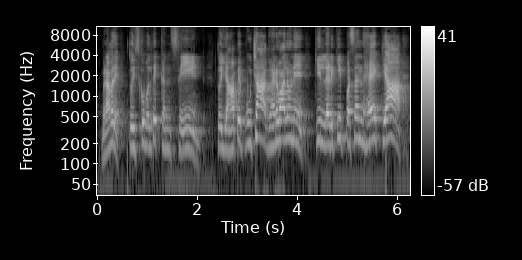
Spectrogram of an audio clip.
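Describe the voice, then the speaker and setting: A man's voice: high voice, fairly bright tone. A man with an Indian accent giving a classroom law lecture, chatty and checking in often with his students, mixing English terms into his talk. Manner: chatty teaching with frequent "right?" checks; mixes English terms into Hindi speech.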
